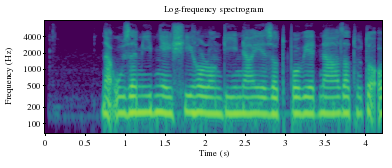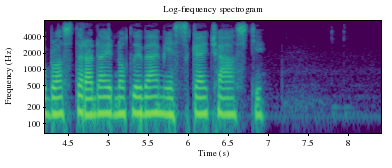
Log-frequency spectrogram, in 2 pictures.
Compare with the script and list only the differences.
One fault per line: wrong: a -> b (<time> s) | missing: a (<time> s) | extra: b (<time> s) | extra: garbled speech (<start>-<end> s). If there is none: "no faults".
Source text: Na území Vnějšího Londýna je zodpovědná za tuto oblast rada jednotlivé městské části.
no faults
